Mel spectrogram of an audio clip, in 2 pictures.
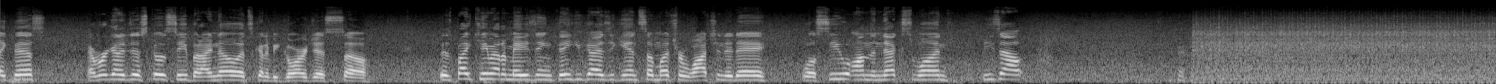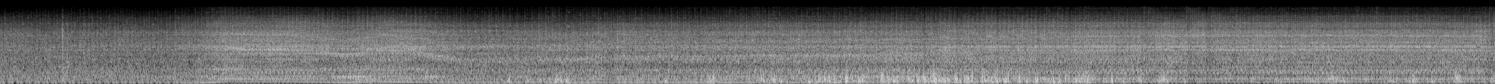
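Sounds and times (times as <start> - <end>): motorcycle engines idling: 11.9 - 29.9
motorcycle riding off: 11.9 - 29.9.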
